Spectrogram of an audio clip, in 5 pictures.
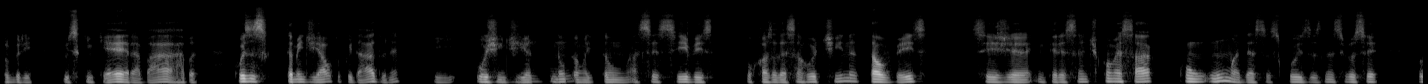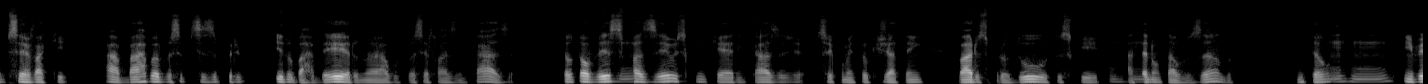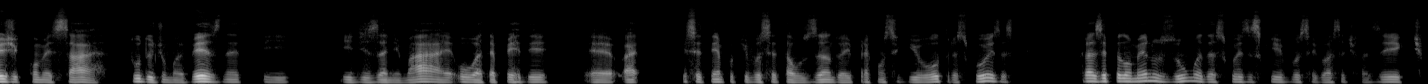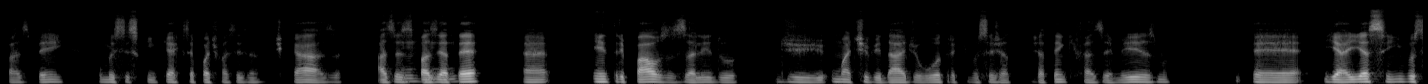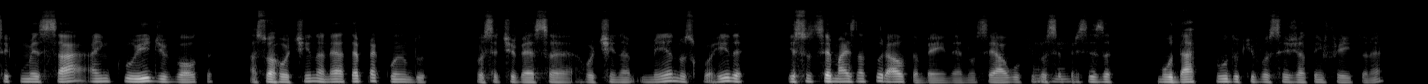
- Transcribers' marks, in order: in English: "skincare"; in English: "skincare"; in English: "skincare"
- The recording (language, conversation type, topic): Portuguese, advice, Como posso equilibrar minhas ambições com o autocuidado sem me esgotar?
